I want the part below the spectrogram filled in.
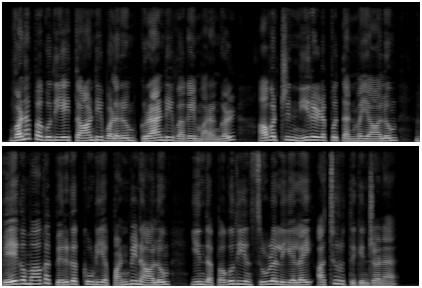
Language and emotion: Tamil, neutral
